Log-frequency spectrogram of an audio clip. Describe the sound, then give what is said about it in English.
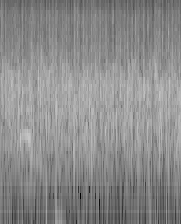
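Audience applause at a live stand-up comedy show: a dense, loud, steady wash of clapping that carries on without a break from start to finish. “You guys, one more round of applause for all the comics on the show.”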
